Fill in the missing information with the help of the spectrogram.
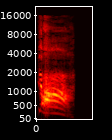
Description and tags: Dialogue, Pained Yelp, Loud, C
Some pained vocal exclamations that I recorded for a university project. My own voice, pitched down 20%. These are the original stereo files, though I suggest converting them to mono for easier use in your projects.
An example of how you might credit is by putting this in the description/credits:
The sound was recorded using a "H6 (XY Capsule) Zoom recorder" on 15th December 2017.
agony, dialogue, hurt, male, pain, pained, scream, voice, yelp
